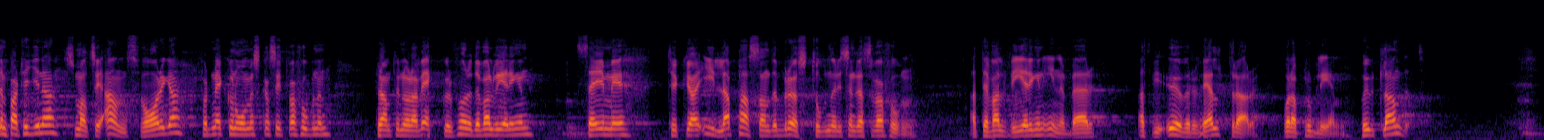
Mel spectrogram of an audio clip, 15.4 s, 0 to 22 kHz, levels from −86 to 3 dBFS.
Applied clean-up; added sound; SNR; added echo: none; none; none; none.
